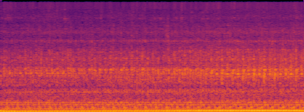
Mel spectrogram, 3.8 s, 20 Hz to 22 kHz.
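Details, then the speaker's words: 2009 Toyota Commuter 2.5 D4D diesel van, just started. Steady, even diesel clatter at a smooth idle with a low, regular beat and no misses or knocks. Quiet, healthy engine. "สตาร์ทเครื่องเรียบร้อยครับเครื่องเงียบๆนะครับ"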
